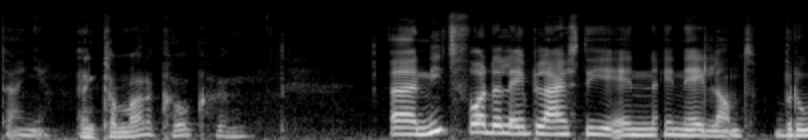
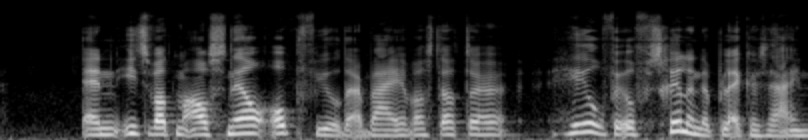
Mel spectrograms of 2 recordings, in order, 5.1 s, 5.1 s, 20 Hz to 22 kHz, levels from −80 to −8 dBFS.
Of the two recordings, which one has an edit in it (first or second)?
first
